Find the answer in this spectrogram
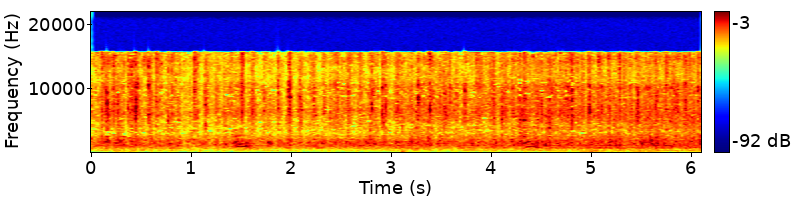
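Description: Bullock carts racing along a tarmac road: a steady rushing rumble of cart wheels and hooves, with a few short high calls.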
